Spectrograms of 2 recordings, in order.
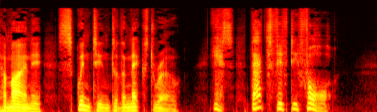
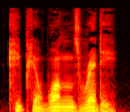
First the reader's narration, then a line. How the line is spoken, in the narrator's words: Harry said softly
